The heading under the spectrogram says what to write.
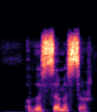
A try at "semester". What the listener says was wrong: Instead of semester, it's semester. The stress is in the middle.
